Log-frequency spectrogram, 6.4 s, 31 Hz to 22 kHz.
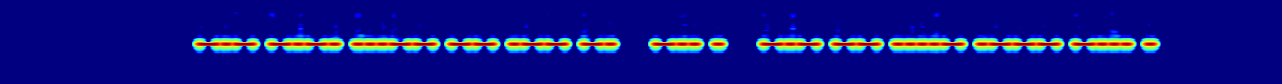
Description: Morse code, heard as a keyed tone, about 40 wpm, 700 Hz. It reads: KC3MWN DE KM4JBE
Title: USA Callsign DE Callsign - 6 Characters - 40wpm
